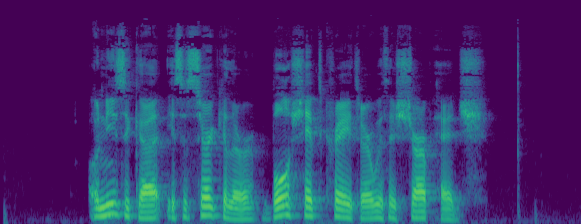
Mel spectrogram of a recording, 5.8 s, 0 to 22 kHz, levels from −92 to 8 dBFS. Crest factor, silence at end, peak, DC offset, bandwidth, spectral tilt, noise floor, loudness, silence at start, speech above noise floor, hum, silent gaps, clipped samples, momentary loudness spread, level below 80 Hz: 18 dB; 1 s; -4 dBFS; under 0.1%; 14 kHz; -5 dB/octave; -74 dBFS; -21 LUFS; 0.9 s; 54 dB; none; none; under 0.1%; 7 LU; -58 dBFS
